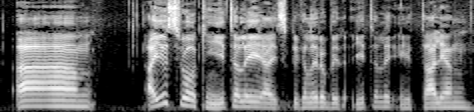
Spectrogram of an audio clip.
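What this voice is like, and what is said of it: South American accent in English. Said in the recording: “you're from South America ... not in your native language ... Sorry about my accent.”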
